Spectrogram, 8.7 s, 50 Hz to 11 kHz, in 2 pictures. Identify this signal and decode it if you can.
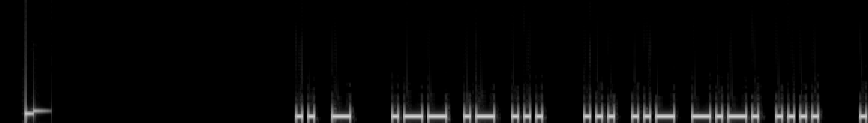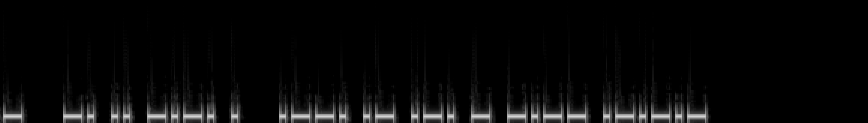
Morse code, heard as a keyed tone, about 40 wpm, 700 Hz. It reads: IT WAS SUCH A NICE PARTY.
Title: Sentences from Top 1400 Words 40wpm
